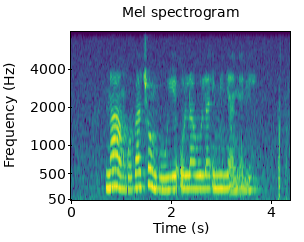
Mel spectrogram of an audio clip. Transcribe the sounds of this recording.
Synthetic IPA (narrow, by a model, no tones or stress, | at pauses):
naŋɡɔɓat͡ʃʰɔŋɡujɛʔɔlawulaʔimiɲa̰ɲa̰le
